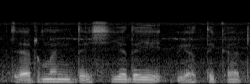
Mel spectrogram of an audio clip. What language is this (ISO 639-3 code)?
mal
